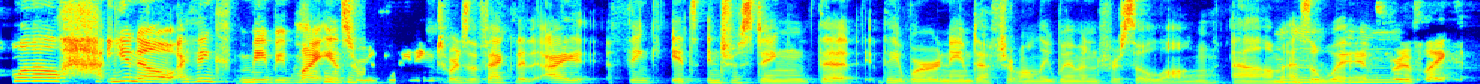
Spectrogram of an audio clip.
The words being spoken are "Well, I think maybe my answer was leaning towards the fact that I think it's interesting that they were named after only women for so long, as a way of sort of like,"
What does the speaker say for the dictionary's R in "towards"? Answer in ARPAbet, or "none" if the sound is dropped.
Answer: R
